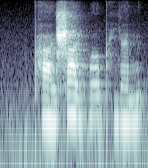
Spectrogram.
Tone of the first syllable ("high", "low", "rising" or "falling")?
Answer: low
